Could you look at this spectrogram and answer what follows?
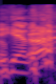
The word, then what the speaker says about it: Miguel: Et mon prof, il est trop cool, il s'appelle Miguel, il est super. Et il s'appelle Miguel? – Oui. – Pourquoi? Il est espagnol? – Oui, il est espagnol. – Alors ça, c'est prononcé Miguel. – Miguel.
